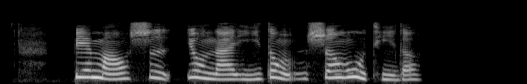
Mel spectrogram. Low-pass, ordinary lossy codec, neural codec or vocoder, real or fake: 7.2 kHz; Opus, 64 kbps; none; real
